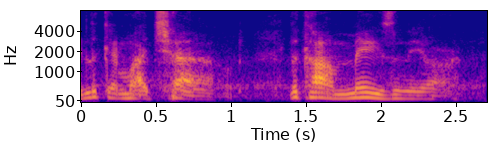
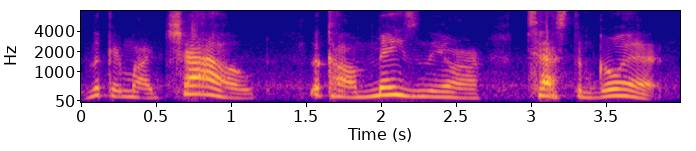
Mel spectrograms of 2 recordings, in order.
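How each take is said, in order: First: Put-on the universe gently showing off its child; universe speaking. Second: Universe bragging. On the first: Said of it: "The universe is trying to say". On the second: Retold or imitated. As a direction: show the child off to everyone. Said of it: "The universe is bragging about you".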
